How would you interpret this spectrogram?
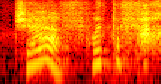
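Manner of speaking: high, hushed mock disbelief; softly aghast imitation; shocked coworker. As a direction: murmur it high, as an appalled bystander. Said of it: "one of his workers is like".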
